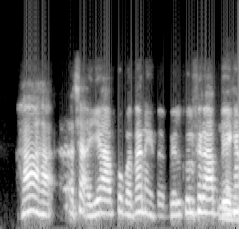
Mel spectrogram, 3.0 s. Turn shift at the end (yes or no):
no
